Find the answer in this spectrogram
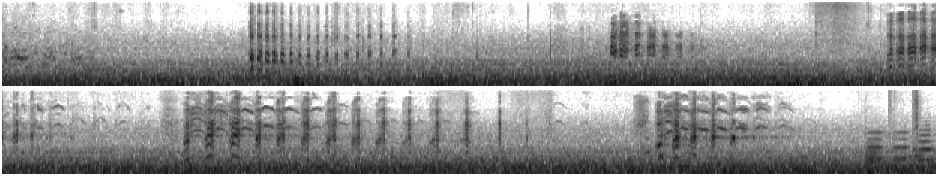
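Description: Steady engine and road noise inside a moving car. About five short buzzy calls or cries cut in over it, and music with held notes comes in near the end.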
